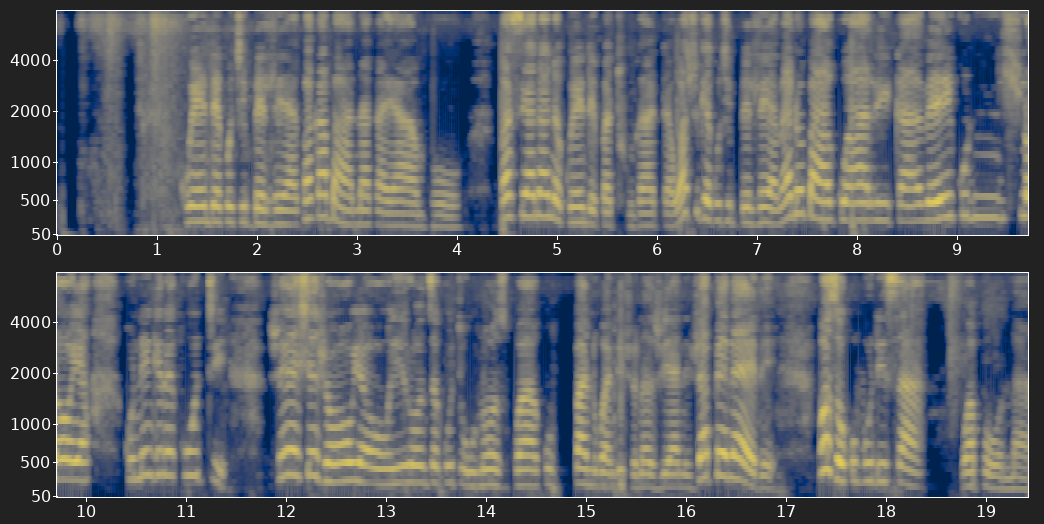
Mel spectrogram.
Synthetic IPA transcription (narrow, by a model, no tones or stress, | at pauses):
kue̞ndekut͡ʃibʱe̞ɮe̞jakwakaɓanakajambo | pasijananekue̞nde̞kwatʰuŋɡatawaʂik̬ekut͡ʃibʱe̞ɮejaʋano̞ɓakwuarikaʋe̞ikuɬojakuneŋɡiɾekuti | ʐ̥eʃe̞ʐawaujaoiɾo̞nze̞kutiuno̞zwakupandwandiʐonaʐijaniʐapeɾairepo̞zo̞kuɓuɗisa | wapoːna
